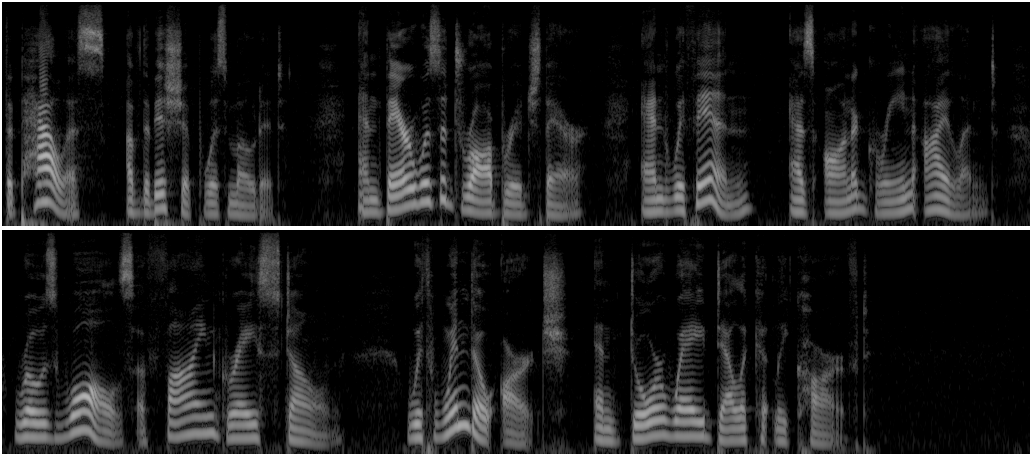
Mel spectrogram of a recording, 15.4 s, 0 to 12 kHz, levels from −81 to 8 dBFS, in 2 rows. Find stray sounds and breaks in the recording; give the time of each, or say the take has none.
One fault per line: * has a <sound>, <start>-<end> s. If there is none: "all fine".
all fine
